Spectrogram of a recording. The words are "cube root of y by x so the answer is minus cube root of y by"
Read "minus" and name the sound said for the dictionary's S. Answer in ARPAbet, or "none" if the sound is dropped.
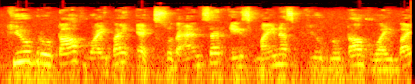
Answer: S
